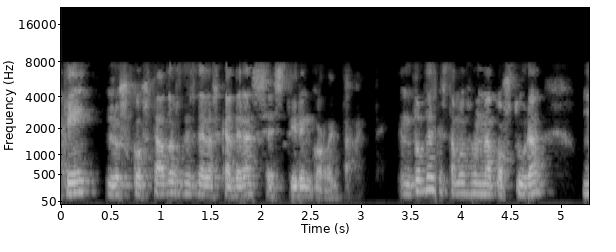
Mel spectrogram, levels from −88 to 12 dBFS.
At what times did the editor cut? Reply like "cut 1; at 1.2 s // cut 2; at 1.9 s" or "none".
cut 1; at 3.7 s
